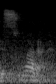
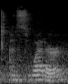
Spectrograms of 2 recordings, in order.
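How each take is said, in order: First: The final R sound is dropped. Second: The final R sound is clearly pronounced.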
